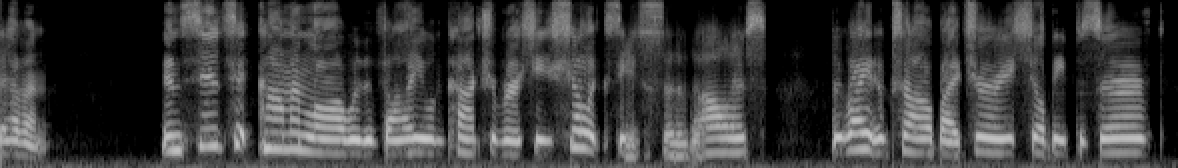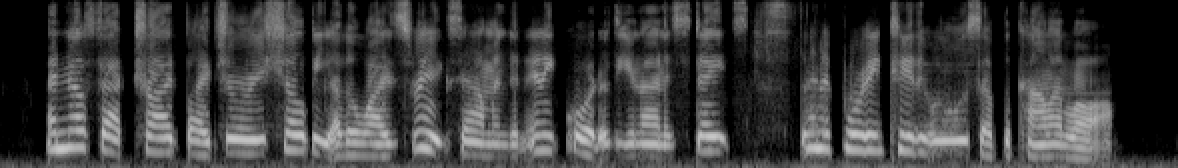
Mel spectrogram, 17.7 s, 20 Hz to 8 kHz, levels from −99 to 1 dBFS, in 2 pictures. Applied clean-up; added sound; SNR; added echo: neural diffusion model UNIVERSE++.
